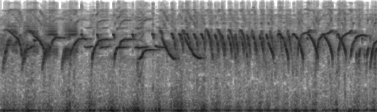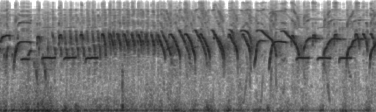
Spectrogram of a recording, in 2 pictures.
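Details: Singing canary delivering a long, continuous run of fast downward-sweeping whistles and trills, broken by a few flat, level held notes; a steady low hum sits underneath.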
